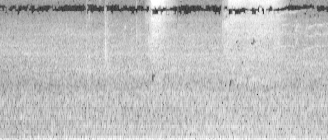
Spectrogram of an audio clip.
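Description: A Sheffield Supertram, a Siemens-Duewag articulated tram, approaches and runs past close by with a steady low rumble. Two short high hisses come about three seconds in and again from about four and a half to six seconds in.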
